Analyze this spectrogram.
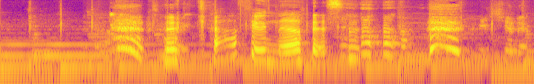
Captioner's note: laughing; laughter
